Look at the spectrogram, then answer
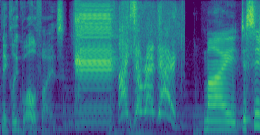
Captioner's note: buzzer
